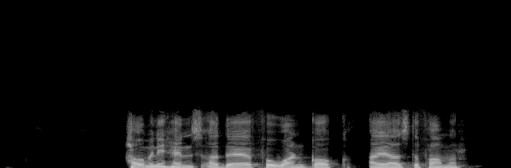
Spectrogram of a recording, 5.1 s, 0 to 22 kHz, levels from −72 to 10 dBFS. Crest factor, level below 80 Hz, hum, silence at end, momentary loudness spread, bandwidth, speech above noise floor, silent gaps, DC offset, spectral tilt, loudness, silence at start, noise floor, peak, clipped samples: 14 dB; -56 dBFS; none; 0.5 s; 6 LU; 7.8 kHz; 63 dB; none; under 0.1%; -6.5 dB/octave; -16 LUFS; 1.25 s; -78 dBFS; -2 dBFS; under 0.1%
